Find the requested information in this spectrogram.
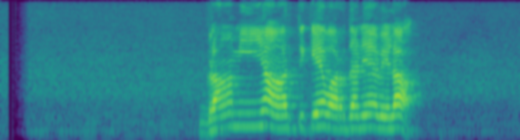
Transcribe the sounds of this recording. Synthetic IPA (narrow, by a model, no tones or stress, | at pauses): ɡɾaːmiːjɐaːɾt̪ikeːʋɐɾd̪ɐnejɐʋelaː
